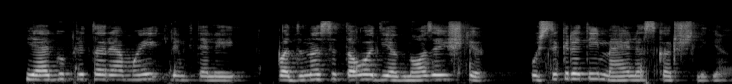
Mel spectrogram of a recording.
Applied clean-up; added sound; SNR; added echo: neural mask model DeepFilterNet 3.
